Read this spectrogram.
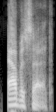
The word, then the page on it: avocet: American English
